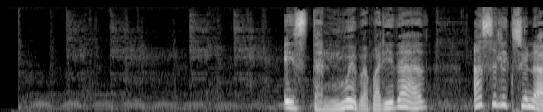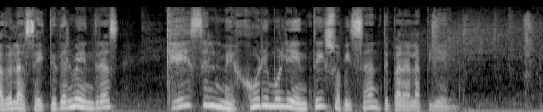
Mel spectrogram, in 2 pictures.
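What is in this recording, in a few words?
Latin American Spanish, General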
